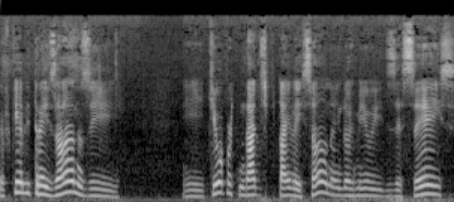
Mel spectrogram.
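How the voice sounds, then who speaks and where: A man speaks at a moderate pace in a fairly high voice. His tone is dark and mellow, with ordinary pitch variation. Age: 50s. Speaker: hospital administrator, former city councillor. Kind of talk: radio interview. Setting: radio studio. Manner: halting, many fillers.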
